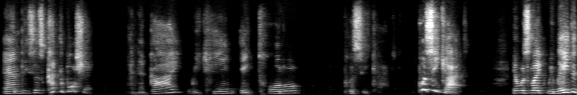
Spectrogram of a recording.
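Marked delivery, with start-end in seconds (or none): 0.6-1.4 much higher, punchy cut the bullshit; high, punched repeat of the order; emphatic retell. Retold or imitated. Retold line, much higher. 5.2-5.8 unvoiced, breathy pussycat; hushed pussycat; whispered. Whispered punchline word. 6.3-6.9 much higher, falling Pussycat; high delighted Pussycat; emphatic. Retold or imitated. Repeated punchline, much higher.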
